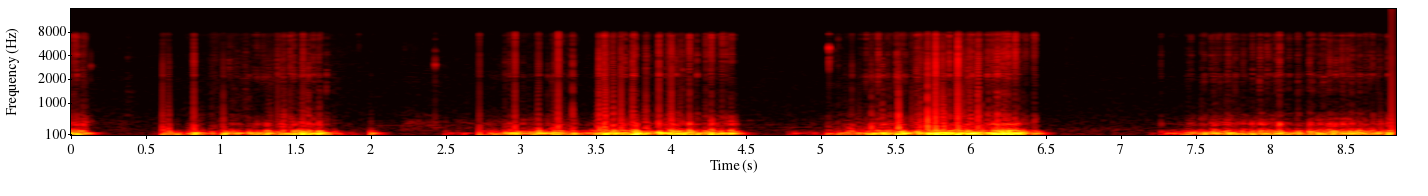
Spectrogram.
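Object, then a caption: Foam microphone windscreen. Fingertips and nails of both hands scratch and rub a black foam windscreen on a microphone. The result is a deep, muffled, rumbling scrape, almost entirely low in pitch, that comes in several long bursts separated by brief quiet gaps.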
